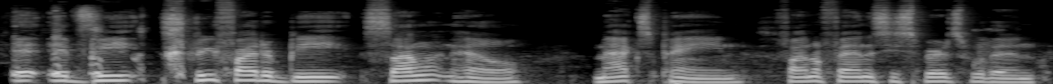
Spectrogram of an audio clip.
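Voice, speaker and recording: A man hosting a casual group discussion, reading out details in a measured way. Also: medium pitch, fairly even intonation. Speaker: podcast host.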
